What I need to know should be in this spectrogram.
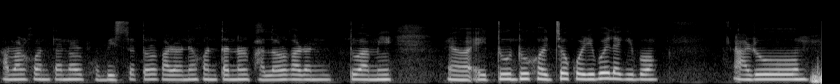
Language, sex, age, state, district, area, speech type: Assamese, female, 45-60, Assam, Morigaon, urban, spontaneous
